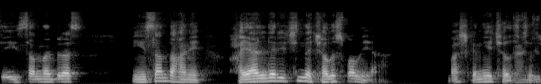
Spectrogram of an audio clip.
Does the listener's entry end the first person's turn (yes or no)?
yes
